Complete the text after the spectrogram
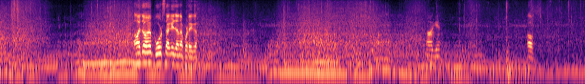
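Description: A vehicle engine rumbles steadily as it drives over rough ground.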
